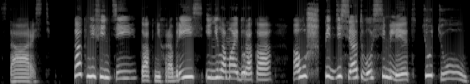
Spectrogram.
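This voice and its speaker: A woman voicing a frightened, maudlin drunken old male comic actor of fifty-eight in a literary audiobook, muttering, shouting in terror and whimpering. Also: fairly high pitch, no room sound, muffled recording. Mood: rueful musing. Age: 58 (figure).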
